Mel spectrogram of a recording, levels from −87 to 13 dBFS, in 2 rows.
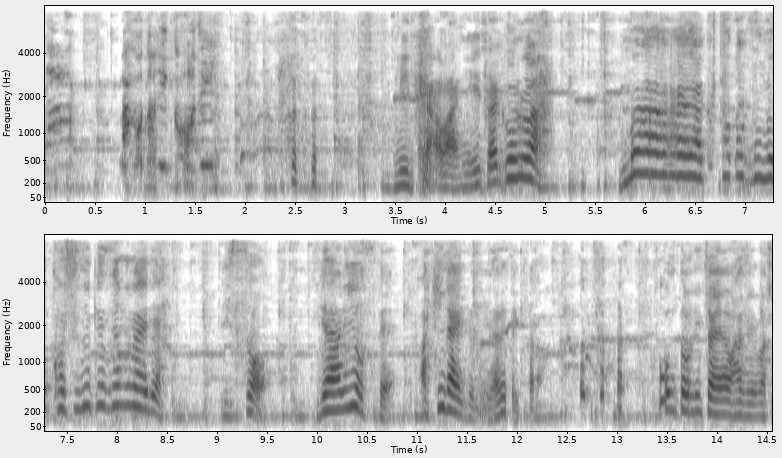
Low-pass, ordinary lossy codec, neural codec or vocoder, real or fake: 7.2 kHz; MP3, 64 kbps; vocoder, 22.05 kHz, 80 mel bands, HiFi-GAN; fake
